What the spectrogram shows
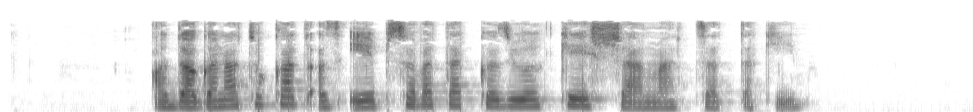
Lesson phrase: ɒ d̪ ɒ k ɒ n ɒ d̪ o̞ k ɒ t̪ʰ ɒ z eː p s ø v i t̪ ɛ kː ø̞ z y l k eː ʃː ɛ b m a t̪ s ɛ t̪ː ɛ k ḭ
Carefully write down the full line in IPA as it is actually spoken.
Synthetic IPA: ɒ d̪ ɒ ɡ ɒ n ɒ t̪ o̞ k ɒ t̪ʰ ɒ z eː p s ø v ɛ t̪ ɛ kː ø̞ z y l k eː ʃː ɛ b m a t̪ s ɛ t̪ː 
